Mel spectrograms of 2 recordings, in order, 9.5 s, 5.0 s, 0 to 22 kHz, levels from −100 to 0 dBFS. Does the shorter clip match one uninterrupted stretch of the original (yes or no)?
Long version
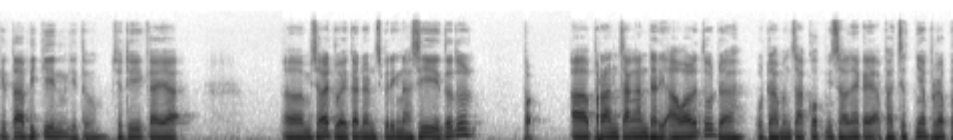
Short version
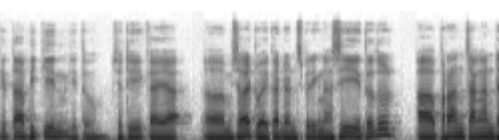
no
